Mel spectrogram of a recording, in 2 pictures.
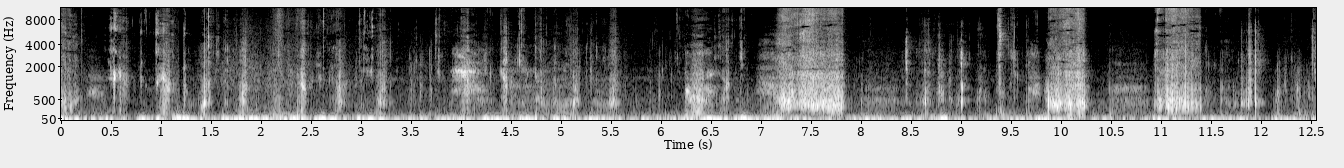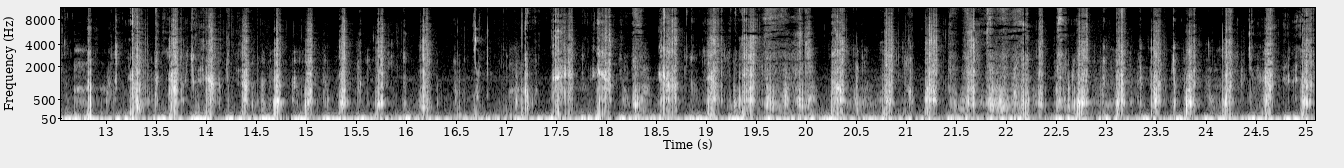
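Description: Close-up crunching and chewing of crisp vegetable toppings in a bowl of luosifen rice noodles, such as gongcai stems and small pickled peppers: many quick crisp crunches. Three louder slurps come between about seven and eleven seconds in.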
